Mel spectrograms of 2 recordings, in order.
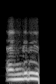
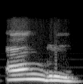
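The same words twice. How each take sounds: First: The first vowel is said short. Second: The first vowel is stretched long. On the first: The speaker calls it wrong. "एंग्री नहीं होता है" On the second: The speaker calls it right. "तो लंबा खींचो"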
